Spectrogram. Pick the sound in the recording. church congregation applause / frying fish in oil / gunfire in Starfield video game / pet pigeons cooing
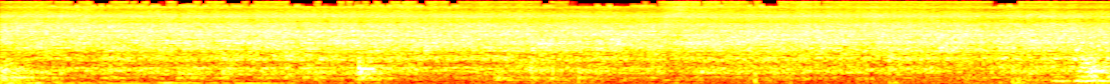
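frying fish in oil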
